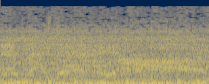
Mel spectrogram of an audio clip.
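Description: Death metal recording playing loud and dense, with harsh shouted vocals over the band.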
